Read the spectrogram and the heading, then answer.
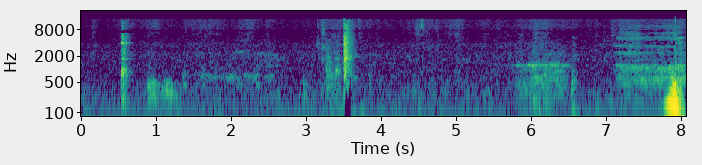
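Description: Someone lets out a drawn-out, breathy yawn, with a few short wheezy breaths and snorts scattered before it, near the end growing louder.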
